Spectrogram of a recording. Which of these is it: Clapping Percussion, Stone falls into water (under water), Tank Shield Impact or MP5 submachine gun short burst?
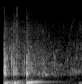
Stone falls into water (under water)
